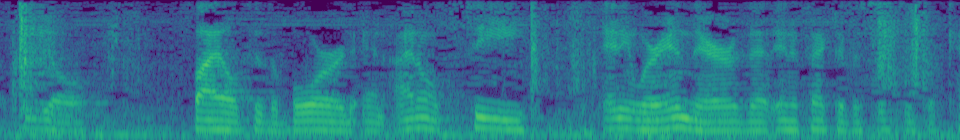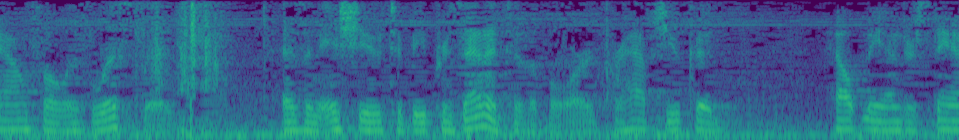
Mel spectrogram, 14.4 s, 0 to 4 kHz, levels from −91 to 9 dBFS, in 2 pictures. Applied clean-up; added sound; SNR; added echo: none; none; none; none.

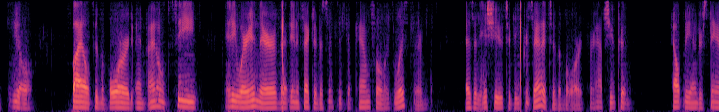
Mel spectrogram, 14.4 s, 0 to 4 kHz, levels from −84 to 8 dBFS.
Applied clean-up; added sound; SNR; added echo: neural separator model SepFormer WHAMR!.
